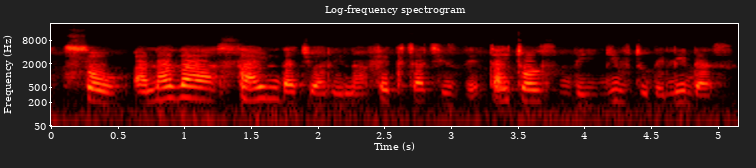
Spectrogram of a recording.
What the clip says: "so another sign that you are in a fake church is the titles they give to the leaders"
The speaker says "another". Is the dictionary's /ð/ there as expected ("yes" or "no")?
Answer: yes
